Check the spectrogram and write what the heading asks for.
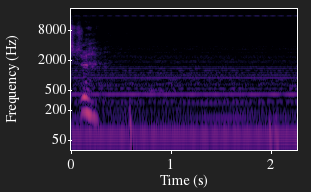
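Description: Steady low electrical mains hum from the sound system, with a faint steady higher tone above it. A single faint click comes about half a second in.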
